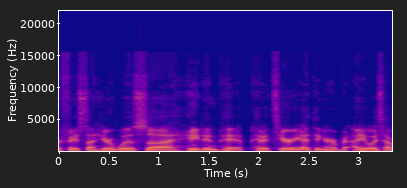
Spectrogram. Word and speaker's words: Panettiere: and there were another familiar face on here was Hayden Panettiere. I think I always have a hard time Yeah, pronouncing her last Hayden Panettiere. name. Panettiere, yes.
